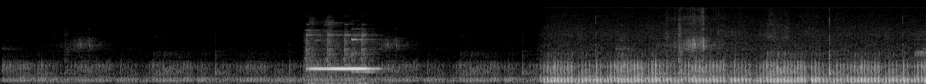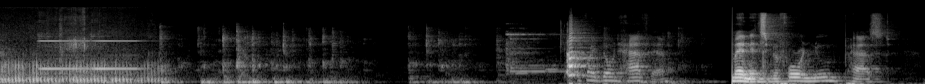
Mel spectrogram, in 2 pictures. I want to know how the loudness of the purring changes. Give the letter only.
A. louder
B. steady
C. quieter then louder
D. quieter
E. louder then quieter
A.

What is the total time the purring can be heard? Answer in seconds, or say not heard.
11 s.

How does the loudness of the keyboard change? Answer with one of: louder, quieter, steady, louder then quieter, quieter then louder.
quieter.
